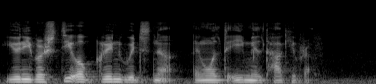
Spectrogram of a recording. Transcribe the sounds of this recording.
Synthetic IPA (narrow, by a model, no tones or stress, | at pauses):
junibʱɐɾsi̥tiɔp̚ʰɡɾinwidsnɐ̰eŋoltɐʔimeltʰakʰibɾa̰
